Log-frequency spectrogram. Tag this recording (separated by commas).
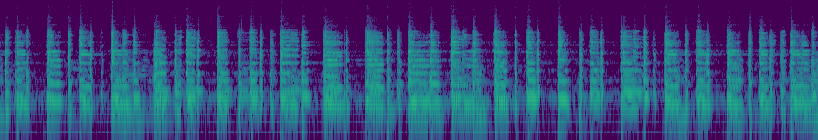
Guitar, Music, Plucked string instrument, Electric guitar, Musical instrument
